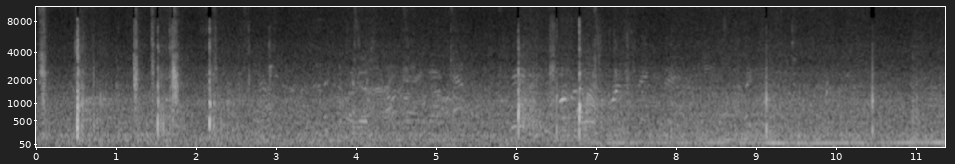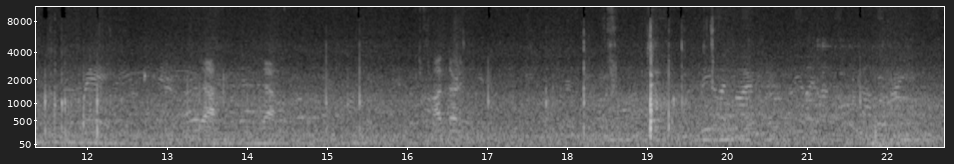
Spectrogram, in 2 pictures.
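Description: Tennis balls pop off rackets in a rally outdoors.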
